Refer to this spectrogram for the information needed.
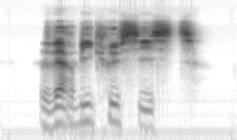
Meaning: cruciverbalist; constructor of crossword puzzles
- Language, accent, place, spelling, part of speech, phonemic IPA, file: French, France, Lyon, verbicruciste, noun, /vɛʁ.bi.kʁy.sist/, LL-Q150 (fra)-verbicruciste.wav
